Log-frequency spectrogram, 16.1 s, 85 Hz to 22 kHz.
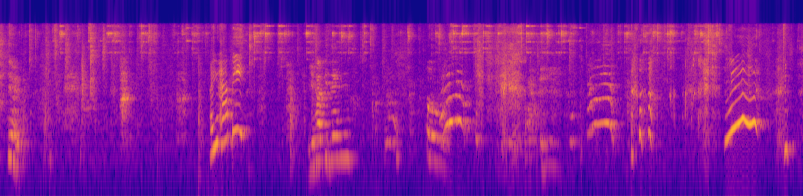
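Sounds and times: dog whining and yowling: 7.6 - 9.8, 10.5 - 12.6, 13.3 - 15.5.

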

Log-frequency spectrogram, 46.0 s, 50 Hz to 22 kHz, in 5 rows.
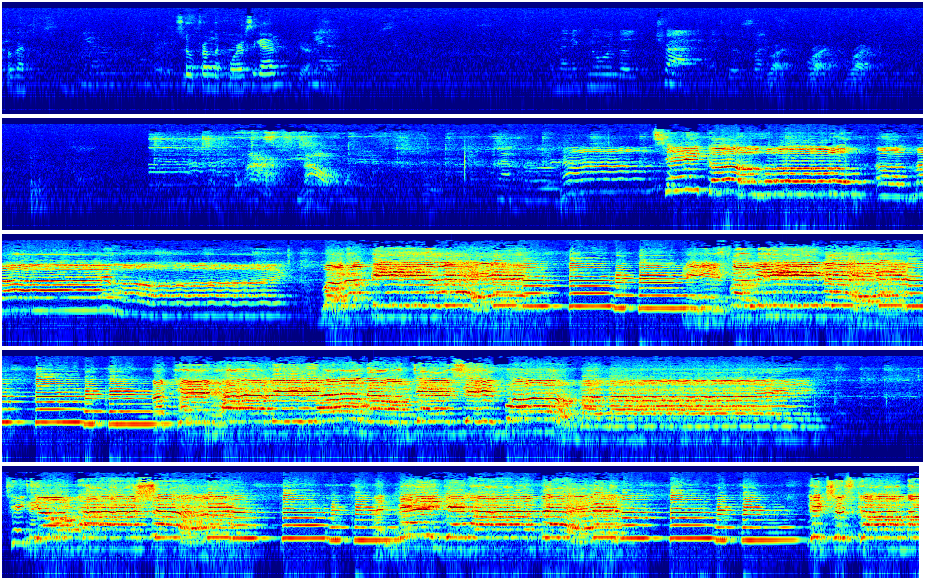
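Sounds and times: young voices singing together: 14.1 - 24.0, 25.0 - 27.9, 29.0 - 36.0, 36.9 - 39.6, 40.4 - 43.3, 44.7 - 46.0.

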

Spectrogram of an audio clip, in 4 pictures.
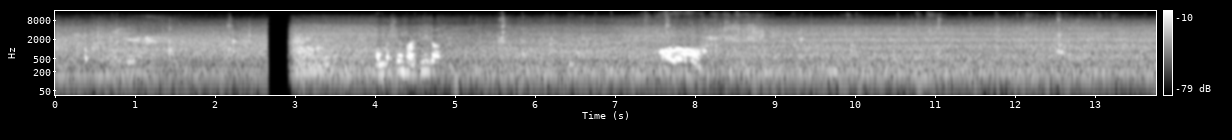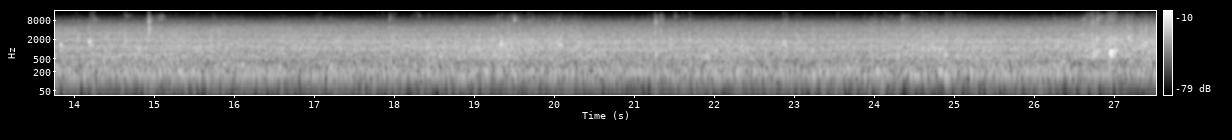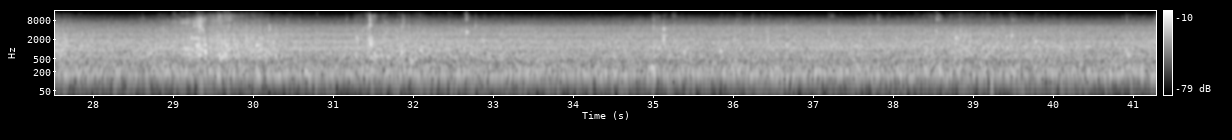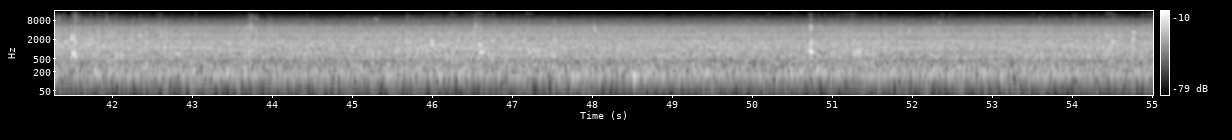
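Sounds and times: river water running: 0.0 - 55.0.

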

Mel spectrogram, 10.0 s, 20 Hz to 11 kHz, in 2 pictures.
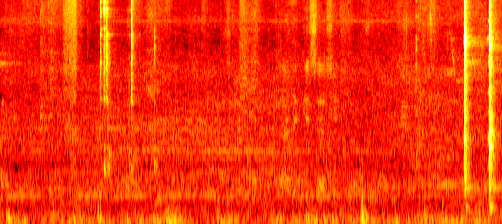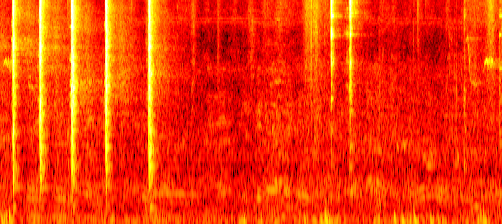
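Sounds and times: sharp metallic clicks: 4.6 - 6.7, 8.3 - 8.7.

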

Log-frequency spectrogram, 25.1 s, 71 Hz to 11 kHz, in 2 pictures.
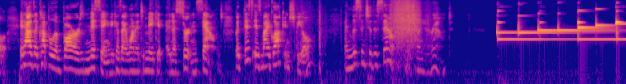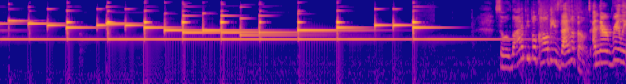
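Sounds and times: glockenspiel notes: 9.9 - 23.6.

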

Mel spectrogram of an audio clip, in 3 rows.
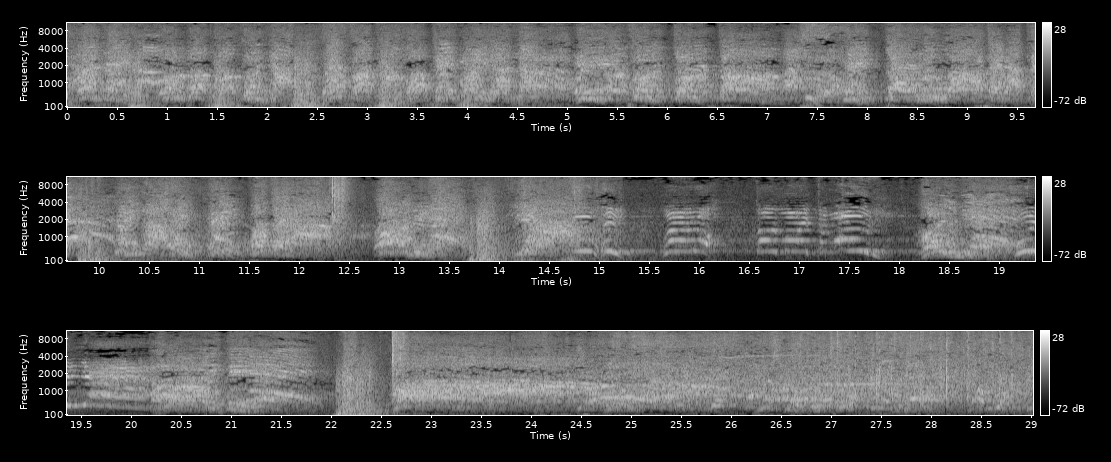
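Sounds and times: massed voices chanting in unison: 0.0 - 15.1, 18.2 - 19.2, 20.2 - 22.0.

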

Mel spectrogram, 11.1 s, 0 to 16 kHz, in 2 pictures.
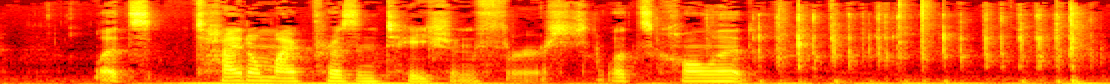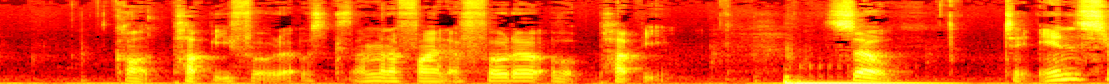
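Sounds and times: fast typing on keyboard: 3.4 - 5.6.

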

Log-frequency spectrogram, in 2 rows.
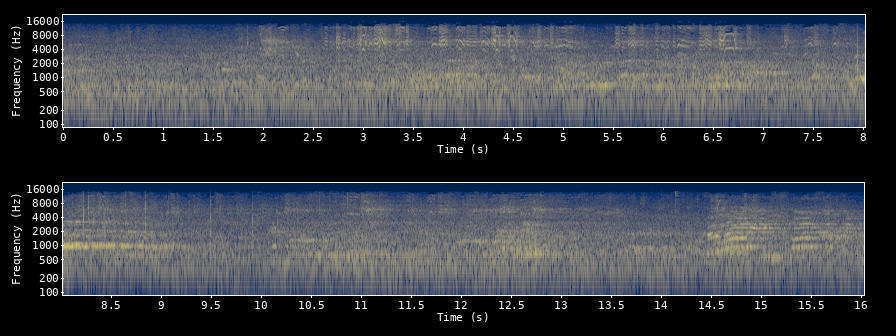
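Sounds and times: crowd chatter in a large hall: 0.0 - 16.0.

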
